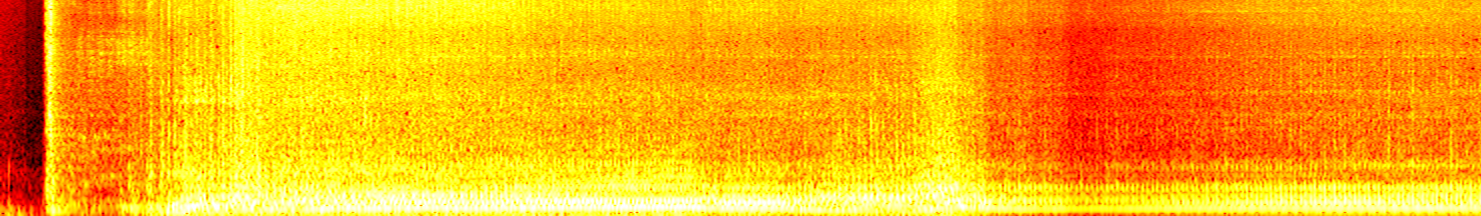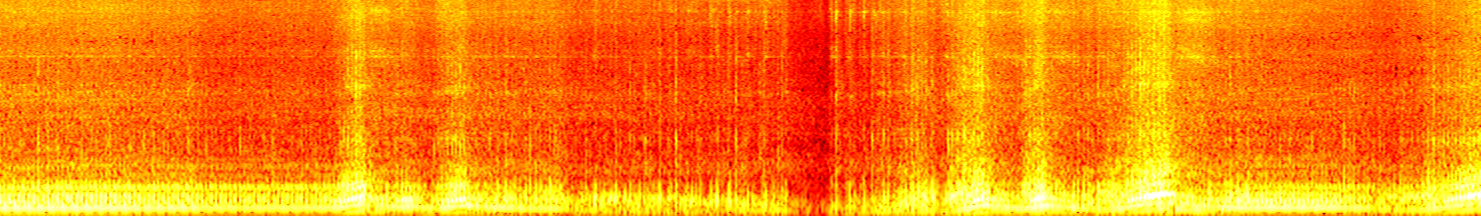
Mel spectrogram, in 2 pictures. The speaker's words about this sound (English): Race car mechanic Randy Sharp says that's a race car sound. That definitely hits on all eight.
